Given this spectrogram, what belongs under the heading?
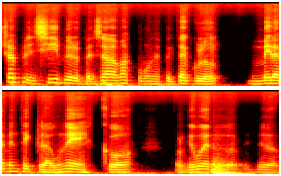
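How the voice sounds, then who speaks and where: Male voice at a medium pitch, lively intonation, noticeable background noise. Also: moderate pace. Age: 60s. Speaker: actor. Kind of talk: casual chat. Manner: animated.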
